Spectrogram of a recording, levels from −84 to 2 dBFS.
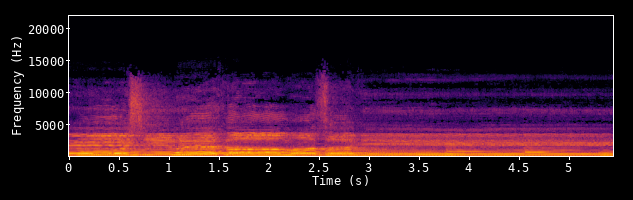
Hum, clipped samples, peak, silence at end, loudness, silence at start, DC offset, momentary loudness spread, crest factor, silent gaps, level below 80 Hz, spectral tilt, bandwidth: none; under 0.1%; -4 dBFS; 0 s; -18 LUFS; 0 s; under 0.1%; 6 LU; 14 dB; none; -50 dBFS; -5 dB/octave; 13.5 kHz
